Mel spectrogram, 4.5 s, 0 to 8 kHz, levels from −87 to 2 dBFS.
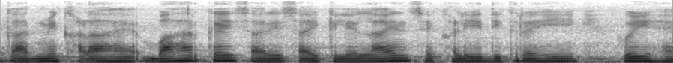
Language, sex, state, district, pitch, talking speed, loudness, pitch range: Hindi, male, Uttar Pradesh, Lucknow, 105 Hz, 200 wpm, -15 LUFS, 100-110 Hz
